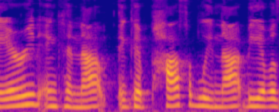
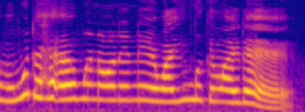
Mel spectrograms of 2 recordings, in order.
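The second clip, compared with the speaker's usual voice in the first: high, loud, disbelieving question; shocked; 10 semitones higher, 5 dB louder than usual. Retold or imitated. Asking Ray why he looks so traumatised, high and shocked. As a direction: voice jumps up in disbelief. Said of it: "I was like".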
